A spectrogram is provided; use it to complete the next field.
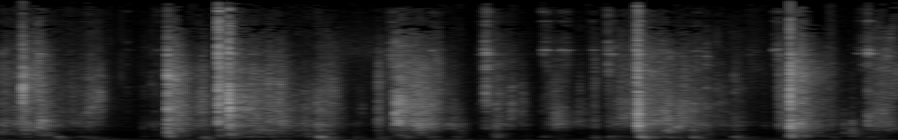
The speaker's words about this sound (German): Und jetzt nehme ich einen großen Löffel und rühre das Ganze zusammen, dass das Salz und das Öl sich auf allen Seiten von der rote Beete befindet.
